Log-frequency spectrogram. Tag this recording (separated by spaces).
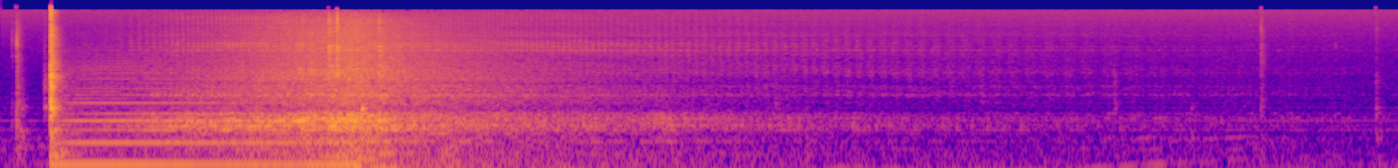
bathroom fan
